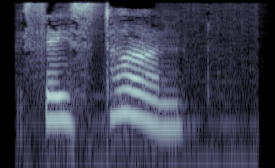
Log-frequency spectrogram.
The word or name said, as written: seistan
